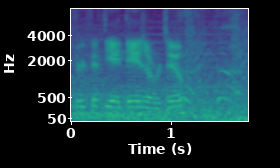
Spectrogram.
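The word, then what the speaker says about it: 358/2 Days: It was a game that was on the 3DS called 358 Days Over 2. And yes, that actually is the the pronunciation despite how the title looks for it, but it's all fine and good.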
